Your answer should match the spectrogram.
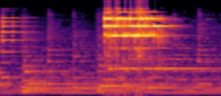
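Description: A loud, high-pitched ringing alarm sound effect about a second in, lasting under a second, signalling that the quiz timer has run out; light background music plays under it.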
